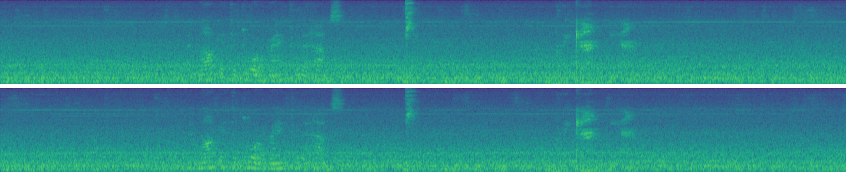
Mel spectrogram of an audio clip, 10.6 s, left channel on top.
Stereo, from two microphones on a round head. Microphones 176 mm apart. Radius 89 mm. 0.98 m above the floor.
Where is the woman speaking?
65° left (ahead or behind), 3.5 m.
